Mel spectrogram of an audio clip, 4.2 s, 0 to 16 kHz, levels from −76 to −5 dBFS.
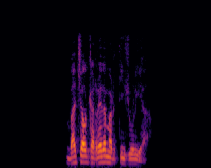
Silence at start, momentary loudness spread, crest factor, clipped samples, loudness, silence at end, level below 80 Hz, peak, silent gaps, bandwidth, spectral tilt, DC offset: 1.35 s; 13 LU; 22 dB; under 0.1%; -31 LUFS; 1.3 s; -76 dBFS; -12 dBFS; none; 7.8 kHz; -6 dB/octave; under 0.1%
